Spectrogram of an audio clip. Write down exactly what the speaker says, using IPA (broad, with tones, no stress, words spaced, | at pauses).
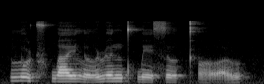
lu˥˩ʈ͡ʂʰwa˥ɪ̯ lɤ˧˥ ɻə˥nt̪ʰwe˨ɪ̯sɤ˧˥ kʰɑ̰˨˩˦ʊ̯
